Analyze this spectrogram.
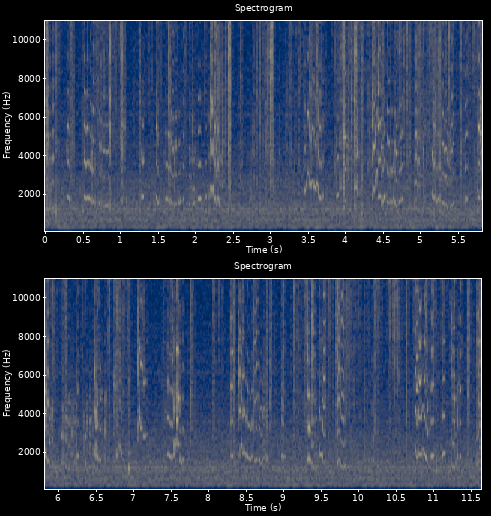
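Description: Felt-tip markers squeaking on paper in many short, quick chirps that fall in pitch, with sheets of paper being handled and rustled.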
